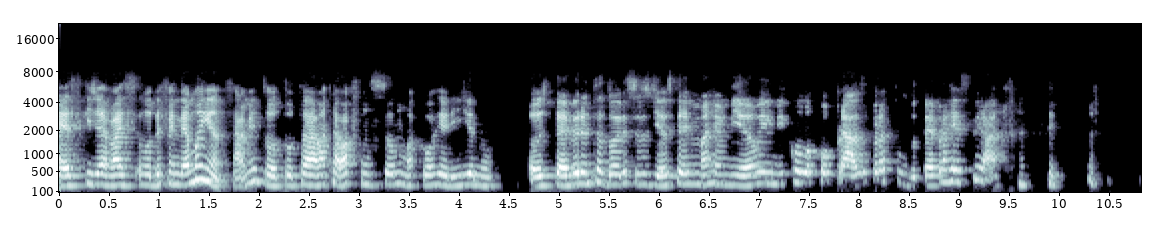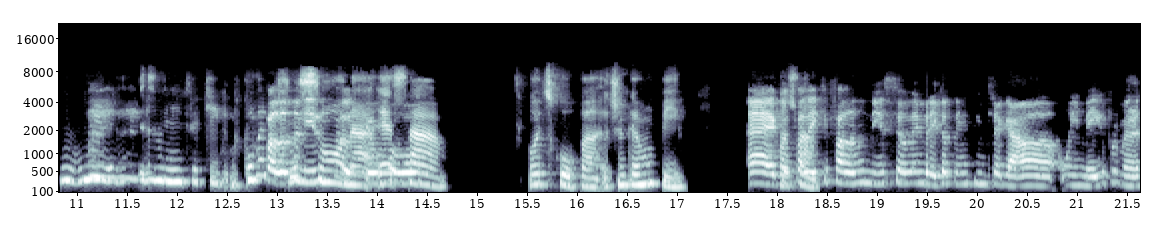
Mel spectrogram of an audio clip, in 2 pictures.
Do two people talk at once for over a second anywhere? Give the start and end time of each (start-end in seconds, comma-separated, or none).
12.8-14.6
